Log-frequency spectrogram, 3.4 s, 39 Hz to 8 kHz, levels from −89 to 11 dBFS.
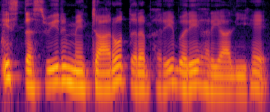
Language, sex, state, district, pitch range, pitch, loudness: Hindi, male, Arunachal Pradesh, Lower Dibang Valley, 125-150 Hz, 135 Hz, -16 LUFS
